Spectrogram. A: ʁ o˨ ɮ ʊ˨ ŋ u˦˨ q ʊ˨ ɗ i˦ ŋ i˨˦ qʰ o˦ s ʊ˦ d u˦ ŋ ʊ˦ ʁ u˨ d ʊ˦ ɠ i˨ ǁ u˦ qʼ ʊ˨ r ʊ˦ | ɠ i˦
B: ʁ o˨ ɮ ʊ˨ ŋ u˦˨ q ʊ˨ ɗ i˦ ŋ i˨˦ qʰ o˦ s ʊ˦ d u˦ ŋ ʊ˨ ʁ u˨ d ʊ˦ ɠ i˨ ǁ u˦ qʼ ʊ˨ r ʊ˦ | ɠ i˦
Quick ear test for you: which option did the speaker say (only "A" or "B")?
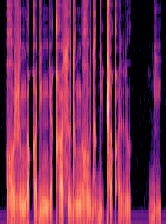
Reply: A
